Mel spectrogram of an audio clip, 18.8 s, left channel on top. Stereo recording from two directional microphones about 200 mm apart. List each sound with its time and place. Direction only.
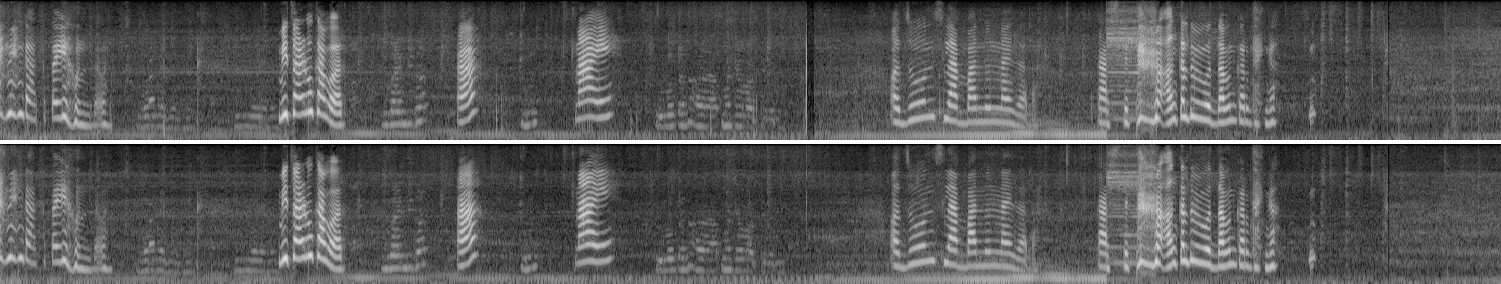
0.0 s speech: 10° left (ahead or behind)
0.6 s a woman's voice: centre (ahead or behind)
3.4 s a woman's voice: 10° right (ahead or behind)
5.6 s speech: 20° right (ahead or behind)
7.2 s speech: 10° left (ahead or behind)
11.1 s a woman's voice: 10° right (ahead or behind); by 16.5 s 25° right (ahead or behind)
